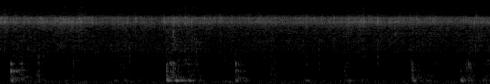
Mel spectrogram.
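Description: Prawns frying in oil in a pan, a steady high sizzle, while a wooden spatula stirs them, scraping and tapping the pan a few times.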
